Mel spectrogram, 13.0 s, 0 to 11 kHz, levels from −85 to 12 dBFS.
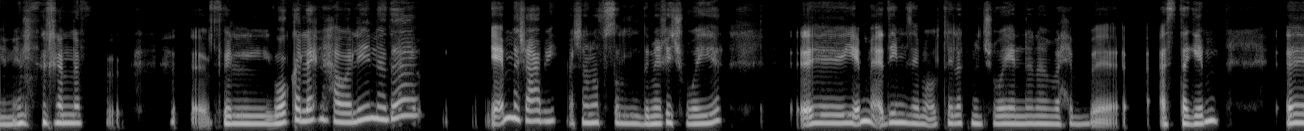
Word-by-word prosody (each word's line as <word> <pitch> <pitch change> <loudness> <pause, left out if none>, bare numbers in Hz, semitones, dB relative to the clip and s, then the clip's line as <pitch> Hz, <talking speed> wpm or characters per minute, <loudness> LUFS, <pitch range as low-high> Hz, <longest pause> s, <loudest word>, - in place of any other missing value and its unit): يعني، 180 +3 0 0.2
دخلنا 215 -1 +2
في 210 - -14 1.4
في - - +4
الواقع 195 +5 +2
اللي 270 +1 +4
إحنا 300 +1 -3
حوالينا 280 +6 +2
ده، 400 +7 -1 0.7
يا - - +8
امَّا 335 +1 +4
شعبي 265 -2 -1
عشان 220 -1 -2
أفصل 205 -3 -3
دماغي 195 +3 +1
شويّة 200 +5 -1 0.8
آآ، 185 - +7 0.3
يا 205 -4 +3
امَّا 260 -3 +3
قديم 225 0 +2
زي 205 -1 -1
ما 185 -5 -4
قلت 175 +6 -7
لك 205 +1 -2
من 195 -1 -2
شويّة 195 0 -1
إن 195 0 -1
أنا 195 -1 -1
باحب 190 +1 -6 0.7
أستجِّم 195 +7 +2 0.7
آآ، - - +5
210 Hz, 145 wpm, -24 LUFS, 195-260 Hz, 1.4 s, يا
